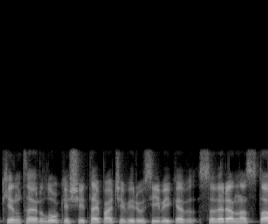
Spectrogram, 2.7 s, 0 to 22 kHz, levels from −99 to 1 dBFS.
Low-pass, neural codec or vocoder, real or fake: 7.2 kHz; none; real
